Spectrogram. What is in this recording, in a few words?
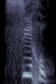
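"sirop", French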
